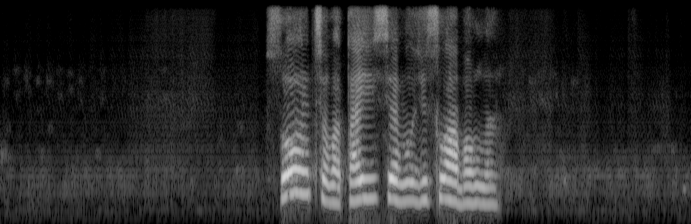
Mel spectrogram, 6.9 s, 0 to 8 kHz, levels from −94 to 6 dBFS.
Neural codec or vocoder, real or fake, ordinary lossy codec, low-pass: codec, 16 kHz, 2 kbps, FreqCodec, smaller model; fake; none; 7.2 kHz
